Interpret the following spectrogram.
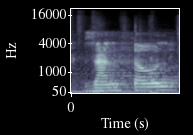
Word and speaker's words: xanthone: zenfone another example of an english word with letter x in the spelling but should be pronounced z zanzone zanthon is that it's it's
